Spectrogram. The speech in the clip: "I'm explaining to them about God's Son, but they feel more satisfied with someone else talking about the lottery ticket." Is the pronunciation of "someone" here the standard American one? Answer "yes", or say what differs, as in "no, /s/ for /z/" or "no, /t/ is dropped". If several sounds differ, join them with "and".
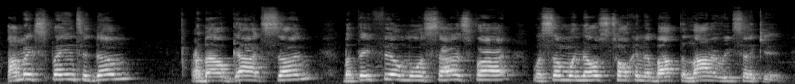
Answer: yes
